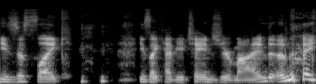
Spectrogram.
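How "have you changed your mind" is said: mock, flat, deadpan delivery. Retelling a phone call from a story, imitating the caller's deadpan delivery. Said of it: "the just deadpan".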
